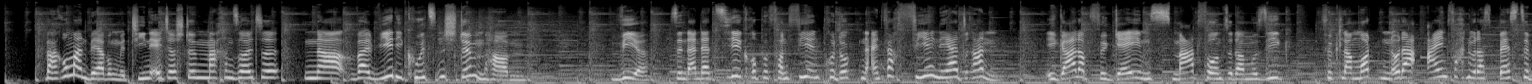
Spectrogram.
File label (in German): Werbung Teenagerstimmen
